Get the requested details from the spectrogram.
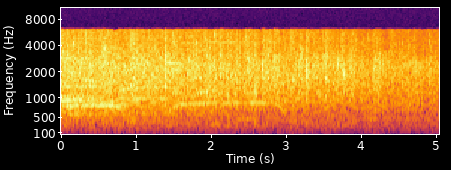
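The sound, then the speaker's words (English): A church audience claps their hands in a steady, dense burst of applause that holds fairly even throughout, with faint cheering tones woven in and no clear speech. “Then clap your hands for Jesus.”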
